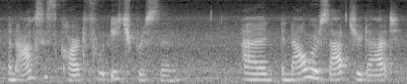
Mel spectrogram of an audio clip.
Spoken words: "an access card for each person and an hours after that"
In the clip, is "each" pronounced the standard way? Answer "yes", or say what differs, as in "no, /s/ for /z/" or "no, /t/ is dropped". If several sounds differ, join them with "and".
yes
